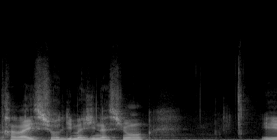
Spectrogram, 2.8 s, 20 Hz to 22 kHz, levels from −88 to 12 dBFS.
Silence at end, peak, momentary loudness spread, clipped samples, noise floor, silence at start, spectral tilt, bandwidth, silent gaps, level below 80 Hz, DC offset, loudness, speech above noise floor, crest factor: 0 s; -10 dBFS; 23 LU; under 0.1%; -52 dBFS; 0 s; -5.5 dB/octave; 12 kHz; none; -52 dBFS; under 0.1%; -30 LUFS; 22 dB; 20 dB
